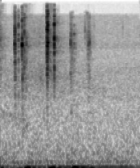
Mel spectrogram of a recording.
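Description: Computer keyboard typing, a short quick burst of several close keystrokes in an even rhythm without any voice.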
